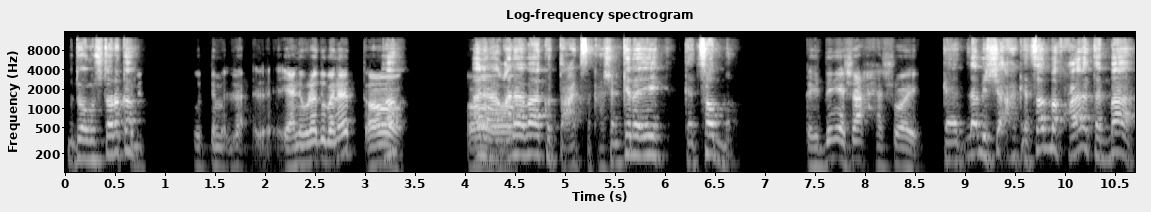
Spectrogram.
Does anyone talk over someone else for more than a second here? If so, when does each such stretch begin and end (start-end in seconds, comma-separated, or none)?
none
